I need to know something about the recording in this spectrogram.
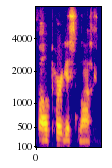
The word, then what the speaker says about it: Walpurgisnacht: Well, I'll say it like a Yank. It's Walpurgis not. Well, I'm pretty sure. Wellspurgis not. I'm pretty sure with the German accent, it would be like Walpurgisnacht.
